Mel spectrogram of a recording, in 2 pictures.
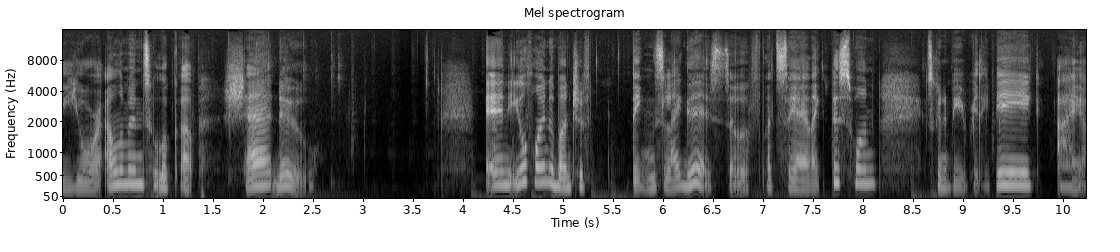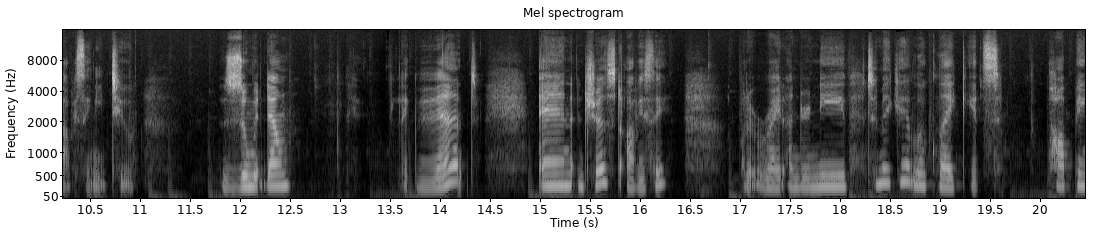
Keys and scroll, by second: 1.1-3.0 typing.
